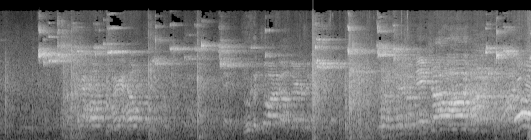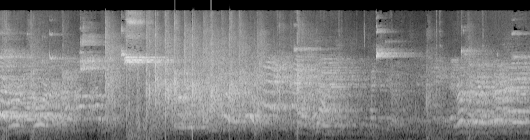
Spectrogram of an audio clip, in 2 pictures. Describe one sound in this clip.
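Young players and spectators shout and call out in a large echoing gym.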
